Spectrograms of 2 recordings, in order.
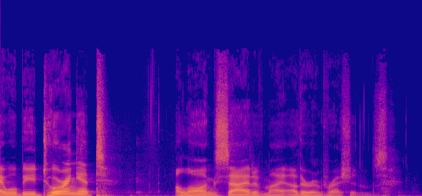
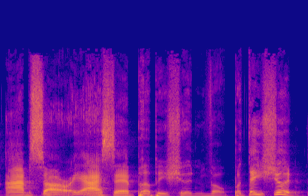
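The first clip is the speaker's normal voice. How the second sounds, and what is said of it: Imitates another person's voice. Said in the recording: “That was my Whoopi Goldberg impression.”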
